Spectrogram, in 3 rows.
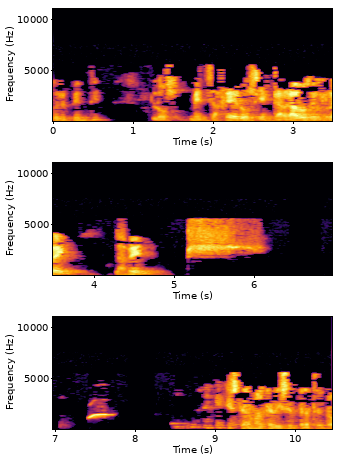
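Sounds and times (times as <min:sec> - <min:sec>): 
speech: 0:00.1 - 0:05.4, 0:09.2 - 0:10.4
catcall whistle: 0:07.4 - 0:07.8.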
